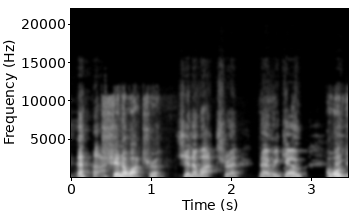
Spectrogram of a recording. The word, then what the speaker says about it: Shinawatra: Taxing Sinatra. I can't pronounce it, mate. Shinawatra.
